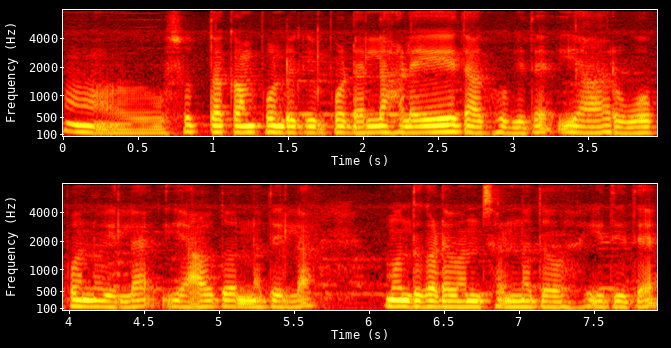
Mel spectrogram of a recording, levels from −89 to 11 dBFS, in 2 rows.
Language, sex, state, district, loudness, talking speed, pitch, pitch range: Kannada, female, Karnataka, Shimoga, -17 LUFS, 130 wpm, 140 Hz, 135-145 Hz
